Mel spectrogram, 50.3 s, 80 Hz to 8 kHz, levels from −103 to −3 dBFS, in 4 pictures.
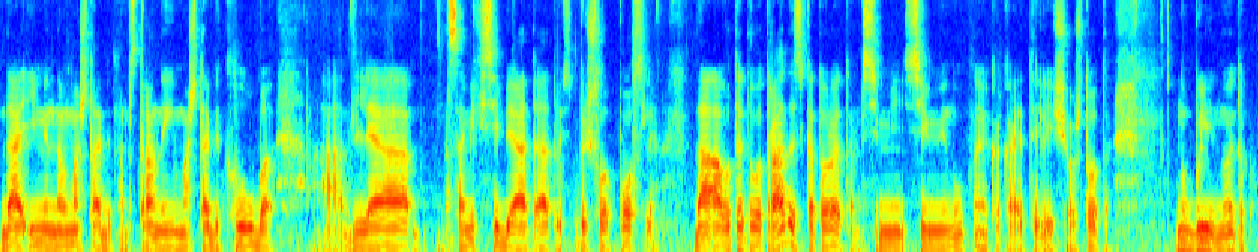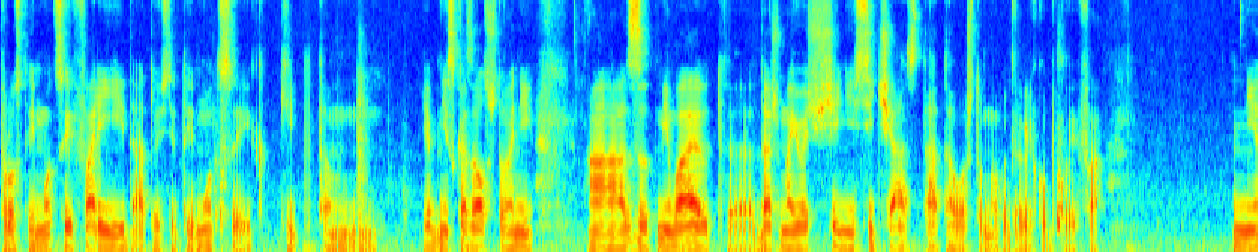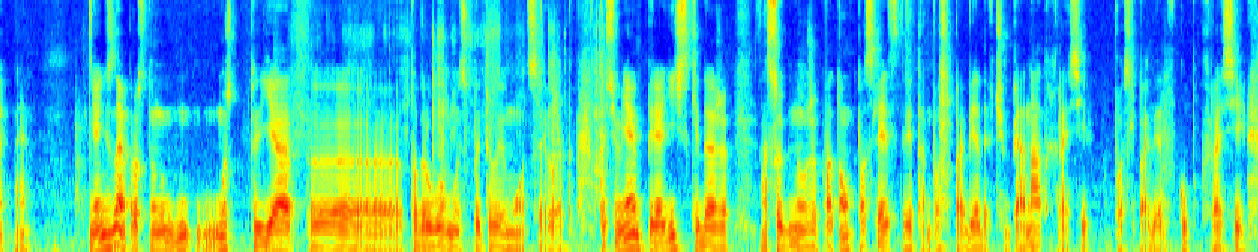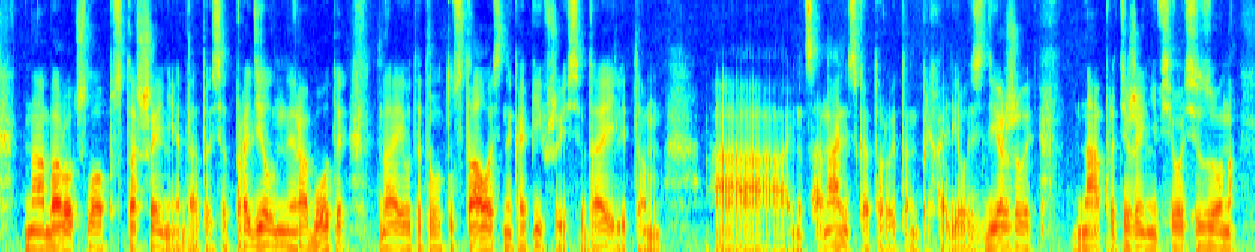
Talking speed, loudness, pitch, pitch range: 155 wpm, -26 LUFS, 70 Hz, 65-75 Hz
